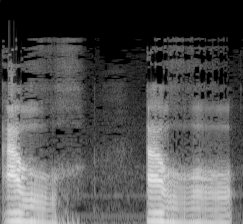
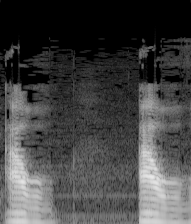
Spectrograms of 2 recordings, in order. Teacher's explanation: this is a stoppage of breath, so there's no sort of breath released at the end, but it's a slight continuation of the sound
